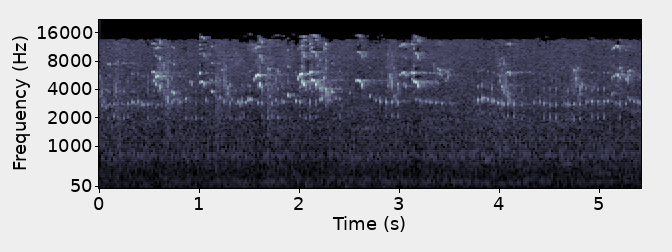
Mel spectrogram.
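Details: Yellow-billed babbler chicks being fed by adults give high, squeaky begging chirps in uneven bursts, roughly one a second, over a steady low hum of outdoor noise.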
